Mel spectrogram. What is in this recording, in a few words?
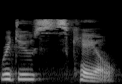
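"REDUCED SCALE", English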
